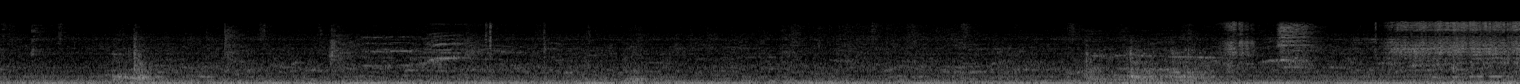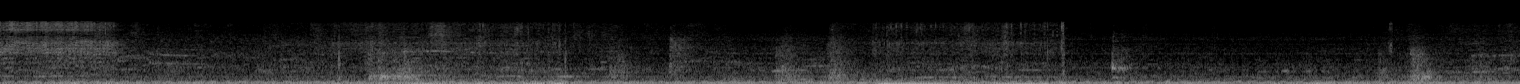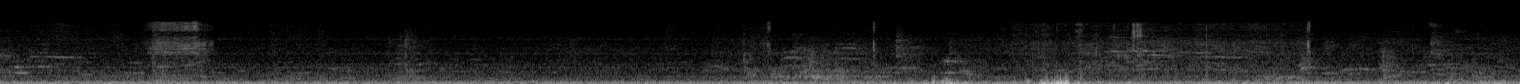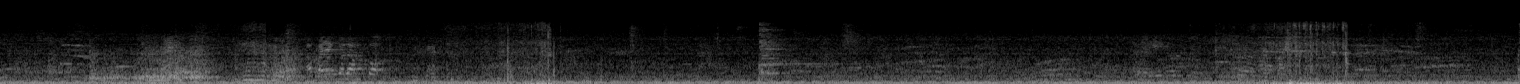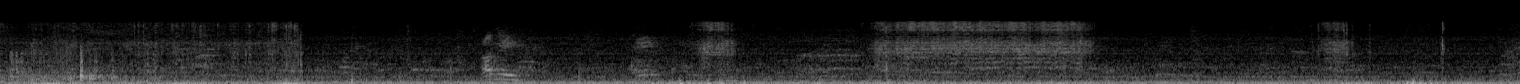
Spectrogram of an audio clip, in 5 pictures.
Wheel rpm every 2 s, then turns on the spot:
0, 0, 0, 0, 0, 0, 10, 60, 10, 20, 10, 0, 10, 0, 0, 10, 0, 0, 0, 0, 10, 20, 0, 0, 0, 10, 0, 0, 0, 20, 10, 10, 0, 10, 20, 40, 0, 10.
18-22 24-26 40-44 50-52 58-64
